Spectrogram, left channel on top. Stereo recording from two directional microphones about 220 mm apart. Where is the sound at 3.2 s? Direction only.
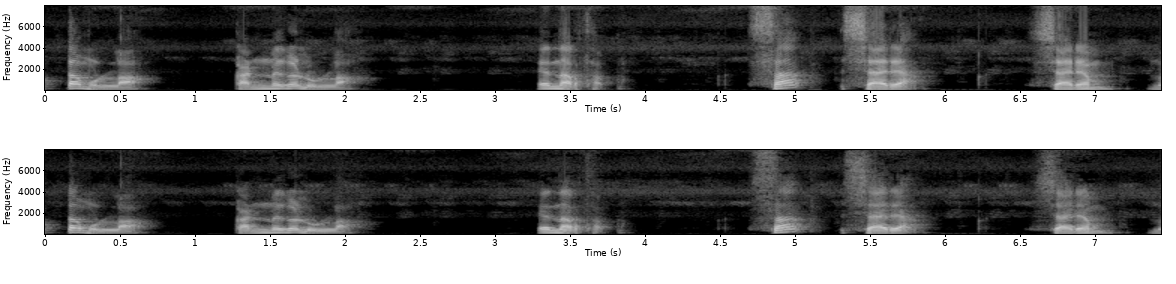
25° left (ahead or behind).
